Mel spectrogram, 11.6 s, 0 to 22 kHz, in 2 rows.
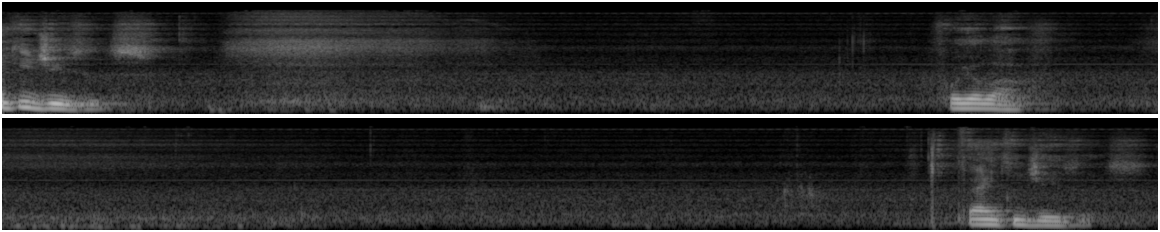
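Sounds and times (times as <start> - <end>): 
speech: 0.0 - 0.8, 4.7 - 5.2, 10.6 - 11.5
slow audible exhale: 1.1 - 2.7, 5.7 - 7.2.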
